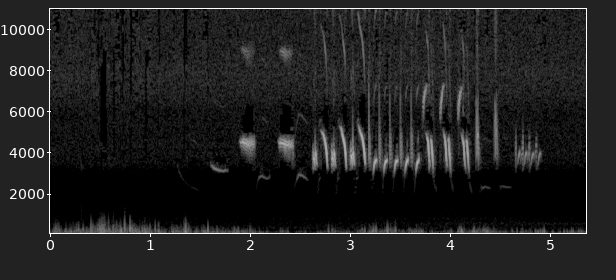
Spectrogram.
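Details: Vesper sparrow singing: two low slurred introductory whistles, then a fast, bright series of rising and falling notes that ends in a short dry trill; faint low rumble of wind or distant noise underneath.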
